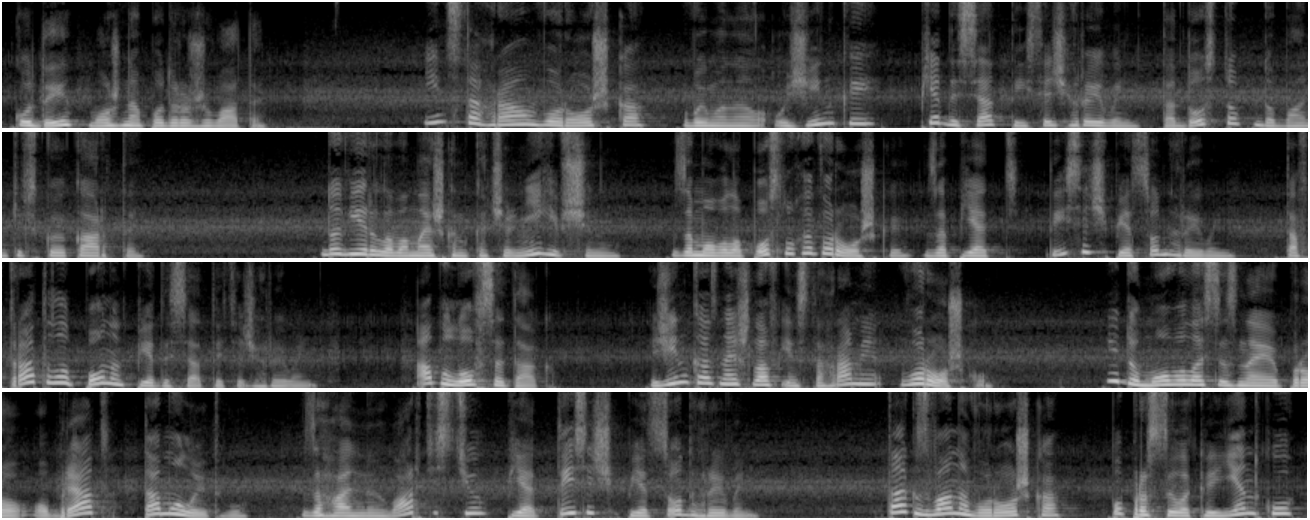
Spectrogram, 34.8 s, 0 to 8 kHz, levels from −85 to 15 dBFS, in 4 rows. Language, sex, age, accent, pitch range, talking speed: Ukrainian, female, 20-39, native, 180-270 Hz, 100 wpm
